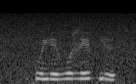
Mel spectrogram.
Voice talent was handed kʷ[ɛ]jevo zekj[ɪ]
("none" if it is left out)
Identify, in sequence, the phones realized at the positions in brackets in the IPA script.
ɛ, ɪ

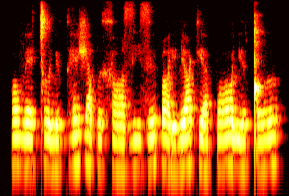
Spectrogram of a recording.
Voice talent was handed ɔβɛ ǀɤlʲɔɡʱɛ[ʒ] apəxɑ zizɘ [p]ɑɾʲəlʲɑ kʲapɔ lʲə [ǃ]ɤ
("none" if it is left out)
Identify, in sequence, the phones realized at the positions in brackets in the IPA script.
ʒ, ɓ, ǃ

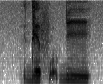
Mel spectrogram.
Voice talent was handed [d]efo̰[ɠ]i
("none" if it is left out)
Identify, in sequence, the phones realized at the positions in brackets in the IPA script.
d, ɠ

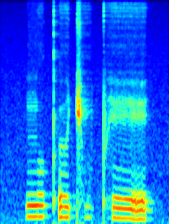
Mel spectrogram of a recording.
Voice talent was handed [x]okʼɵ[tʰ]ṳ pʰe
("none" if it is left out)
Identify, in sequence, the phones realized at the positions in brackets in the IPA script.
ŋ, cʰ

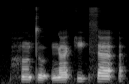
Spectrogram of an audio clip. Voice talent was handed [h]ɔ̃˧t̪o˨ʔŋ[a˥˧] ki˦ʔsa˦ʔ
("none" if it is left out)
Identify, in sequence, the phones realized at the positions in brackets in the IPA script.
h, a˧

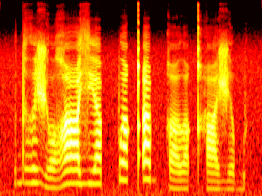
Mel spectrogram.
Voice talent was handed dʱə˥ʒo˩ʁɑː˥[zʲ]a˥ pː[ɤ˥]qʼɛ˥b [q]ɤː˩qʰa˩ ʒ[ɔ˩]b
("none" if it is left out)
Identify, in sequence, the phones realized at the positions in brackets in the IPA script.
zʲ, ɤ˥, q, ə˩

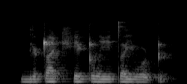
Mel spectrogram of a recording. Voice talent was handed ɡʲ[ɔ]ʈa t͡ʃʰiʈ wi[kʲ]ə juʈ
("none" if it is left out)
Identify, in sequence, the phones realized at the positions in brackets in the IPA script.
ɔ, t̪

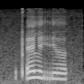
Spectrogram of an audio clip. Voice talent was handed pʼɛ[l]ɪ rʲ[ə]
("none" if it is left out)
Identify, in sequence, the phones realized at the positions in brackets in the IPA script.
l, ə

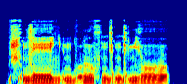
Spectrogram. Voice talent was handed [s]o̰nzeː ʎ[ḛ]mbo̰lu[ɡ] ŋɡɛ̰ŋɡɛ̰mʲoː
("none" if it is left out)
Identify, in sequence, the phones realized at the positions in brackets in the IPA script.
ɕ, ḛ, x

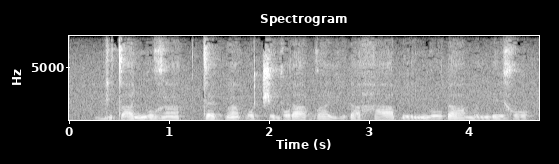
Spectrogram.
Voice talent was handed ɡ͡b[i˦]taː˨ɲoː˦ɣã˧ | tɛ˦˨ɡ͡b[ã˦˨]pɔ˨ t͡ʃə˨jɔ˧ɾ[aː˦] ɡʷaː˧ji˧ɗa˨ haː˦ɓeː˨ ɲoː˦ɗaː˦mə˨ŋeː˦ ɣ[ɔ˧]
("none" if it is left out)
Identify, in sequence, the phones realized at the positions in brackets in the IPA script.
i˦, ã˦˨, aː˦, ɔ˦

